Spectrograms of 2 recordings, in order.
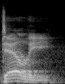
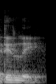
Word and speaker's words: Delhi: We don't say Delhi. Delhi, like DELI.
